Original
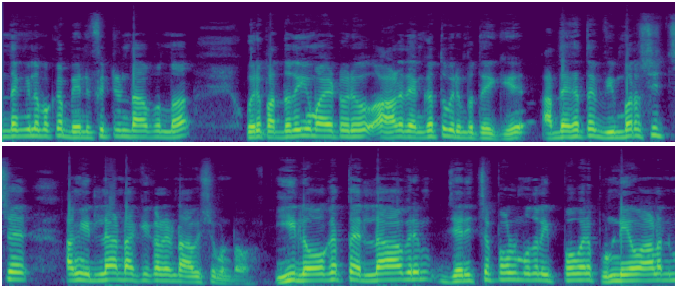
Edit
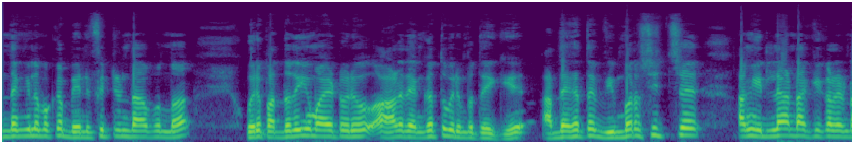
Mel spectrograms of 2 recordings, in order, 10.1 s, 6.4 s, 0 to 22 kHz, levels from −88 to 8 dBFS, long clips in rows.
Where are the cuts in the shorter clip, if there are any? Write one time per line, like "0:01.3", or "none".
none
